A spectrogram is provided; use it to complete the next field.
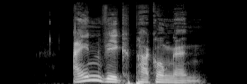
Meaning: plural of Einwegpackung
- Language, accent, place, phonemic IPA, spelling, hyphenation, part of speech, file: German, Germany, Berlin, /ˈaɪ̯nveːkˌpakʊŋən/, Einwegpackungen, Ein‧weg‧pa‧ckun‧gen, noun, De-Einwegpackungen.ogg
